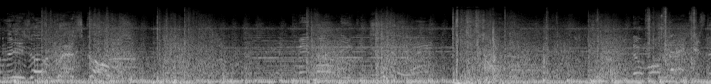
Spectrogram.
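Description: Gunfire in Red Dead Redemption 2 during a shootout with O'Driscolls, dense repeated rifle and pistol shots with booming reports over music and distant shouting.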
